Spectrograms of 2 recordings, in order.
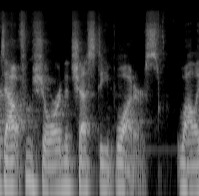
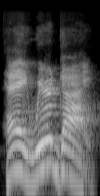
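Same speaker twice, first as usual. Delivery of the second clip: warning call; 4 semitones higher than usual. Retold or imitated. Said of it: "They were like".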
